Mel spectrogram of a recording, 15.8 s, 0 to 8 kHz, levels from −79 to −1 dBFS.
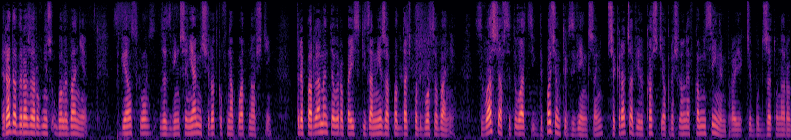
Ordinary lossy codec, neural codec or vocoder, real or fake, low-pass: none; none; real; none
